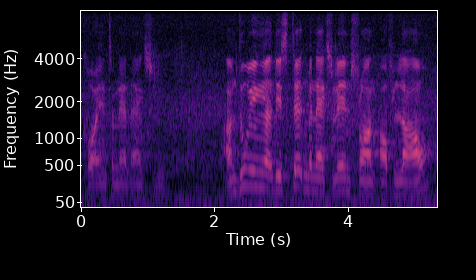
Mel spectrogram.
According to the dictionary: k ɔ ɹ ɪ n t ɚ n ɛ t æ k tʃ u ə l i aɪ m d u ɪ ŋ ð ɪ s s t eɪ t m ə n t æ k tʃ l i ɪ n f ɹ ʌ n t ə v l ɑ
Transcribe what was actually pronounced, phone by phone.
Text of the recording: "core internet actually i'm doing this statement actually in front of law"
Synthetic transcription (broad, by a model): k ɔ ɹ ɪ n t ɚ n ɛ t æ k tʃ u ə l i aɪ m d u ɪ ŋ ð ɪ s s t eɪ t m ə n t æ k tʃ l i ɪ n f ɹ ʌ n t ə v l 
